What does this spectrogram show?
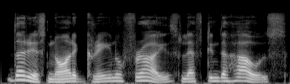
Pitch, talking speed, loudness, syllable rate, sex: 145 Hz, 230 wpm, -17 LUFS, 4.7 syllables/s, male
